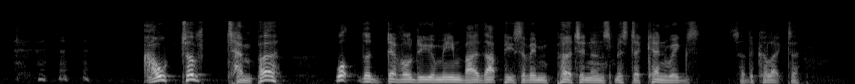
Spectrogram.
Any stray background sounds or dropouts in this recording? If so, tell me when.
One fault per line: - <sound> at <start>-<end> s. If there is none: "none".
- laugh at 0.1-0.9 s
